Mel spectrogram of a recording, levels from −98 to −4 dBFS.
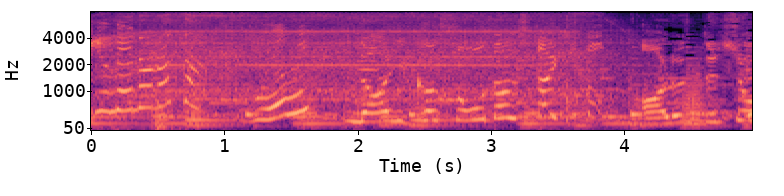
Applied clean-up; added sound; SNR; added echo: none; Domestic sounds, home sounds; 9 dB; none.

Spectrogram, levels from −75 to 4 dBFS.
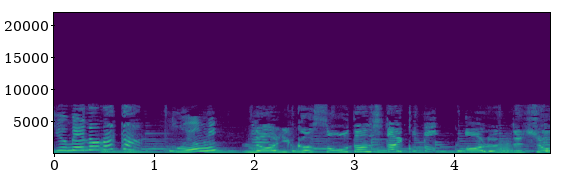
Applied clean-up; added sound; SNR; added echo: none; none; none; none.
